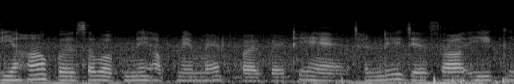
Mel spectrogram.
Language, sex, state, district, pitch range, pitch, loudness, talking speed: Hindi, female, Bihar, East Champaran, 180-195 Hz, 190 Hz, -29 LUFS, 130 wpm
